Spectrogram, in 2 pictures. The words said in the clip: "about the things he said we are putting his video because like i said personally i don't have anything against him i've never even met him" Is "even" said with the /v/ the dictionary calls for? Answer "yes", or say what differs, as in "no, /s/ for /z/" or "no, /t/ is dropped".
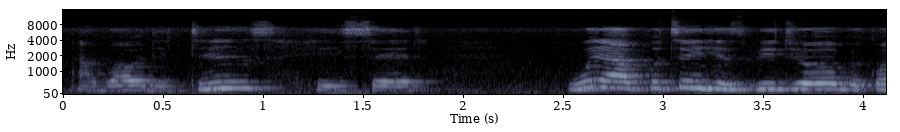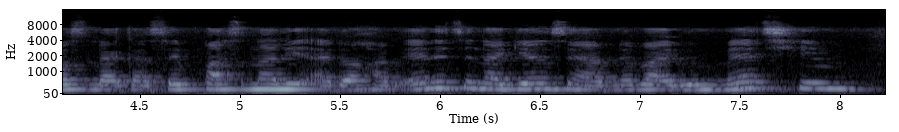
yes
